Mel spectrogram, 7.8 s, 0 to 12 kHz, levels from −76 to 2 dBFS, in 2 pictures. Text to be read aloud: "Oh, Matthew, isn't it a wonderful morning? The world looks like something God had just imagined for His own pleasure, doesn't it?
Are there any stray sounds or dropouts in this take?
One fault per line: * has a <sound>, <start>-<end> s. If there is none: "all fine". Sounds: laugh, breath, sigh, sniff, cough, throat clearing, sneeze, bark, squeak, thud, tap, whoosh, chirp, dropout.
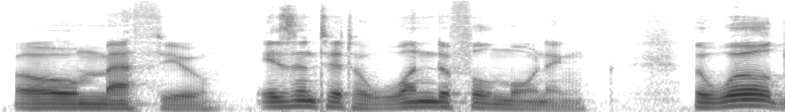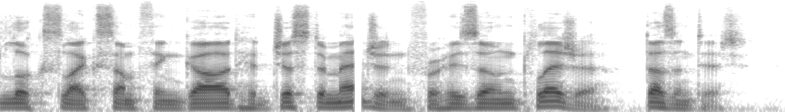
* has a dropout, 5.7-5.7 s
